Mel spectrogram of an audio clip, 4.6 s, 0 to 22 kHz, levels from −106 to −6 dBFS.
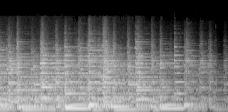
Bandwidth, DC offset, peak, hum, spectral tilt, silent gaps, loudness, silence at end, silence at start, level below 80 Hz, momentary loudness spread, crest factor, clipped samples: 9.2 kHz; under 0.1%; -8 dBFS; none; -6.5 dB/octave; none; -22 LUFS; 0 s; 0 s; -36 dBFS; 11 LU; 14 dB; under 0.1%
